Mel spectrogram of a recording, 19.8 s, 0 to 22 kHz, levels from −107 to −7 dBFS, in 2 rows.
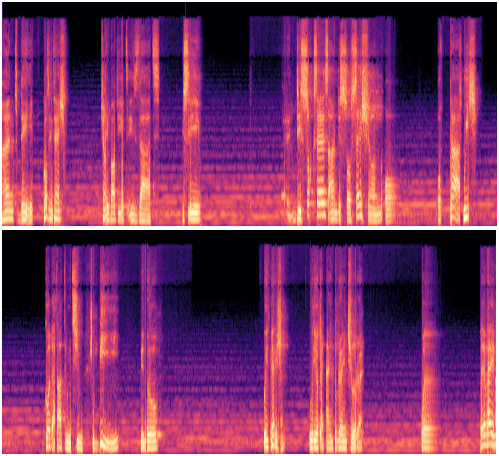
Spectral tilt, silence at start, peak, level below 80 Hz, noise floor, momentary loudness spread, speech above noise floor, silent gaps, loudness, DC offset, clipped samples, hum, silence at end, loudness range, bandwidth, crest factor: -4.5 dB/octave; 0 s; 0 dBFS; -46 dBFS; -42 dBFS; 11 LU; 29 dB; none; -14 LUFS; under 0.1%; under 0.1%; none; 0 s; 4 LU; 16.5 kHz; 16 dB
